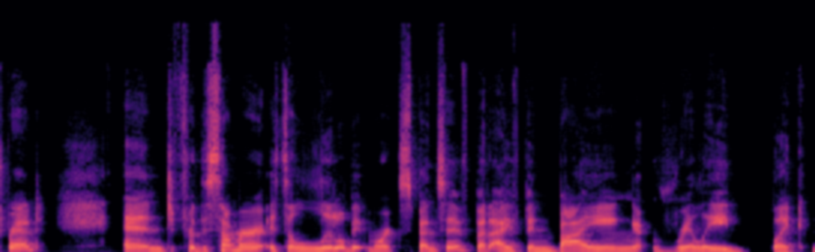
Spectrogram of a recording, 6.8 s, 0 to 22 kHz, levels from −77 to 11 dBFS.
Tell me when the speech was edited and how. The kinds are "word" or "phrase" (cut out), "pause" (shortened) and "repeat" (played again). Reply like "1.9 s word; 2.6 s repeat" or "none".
none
